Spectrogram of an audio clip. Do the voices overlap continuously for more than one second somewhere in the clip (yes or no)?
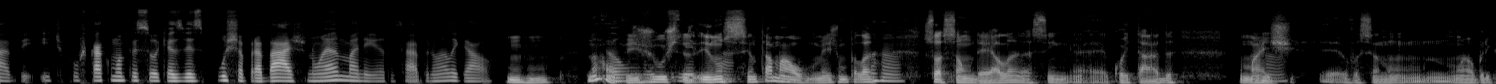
yes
